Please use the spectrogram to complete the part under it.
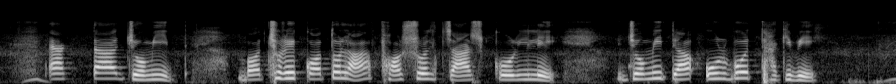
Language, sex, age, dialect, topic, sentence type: Bengali, female, 18-24, Rajbangshi, agriculture, question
